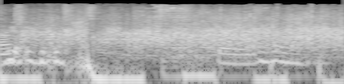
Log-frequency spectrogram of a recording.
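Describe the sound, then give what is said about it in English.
A loud, steady round of applause from a group in a room, cheering a guest on a show who is leaving to join her country's national football camp. Dense clapping fills the whole stretch with no pause, while low voices murmur faintly underneath. “Quick round of applause for her there.”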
